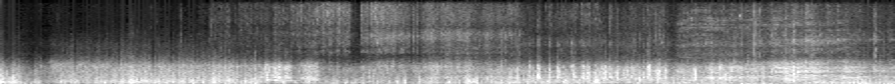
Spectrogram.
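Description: Mountain bike riding over a rough trail: a steady rush of tyre and wind noise on the microphone with many small rattles and clicks from the bike, thicker from about three seconds in.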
